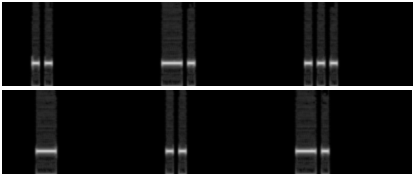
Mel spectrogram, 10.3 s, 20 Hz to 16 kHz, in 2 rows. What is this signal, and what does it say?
Morse code, heard as a keyed tone, about 15 wpm, spaced as for 5 wpm, 1000 Hz. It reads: INSTIN
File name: qotdfiles / 5wpm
